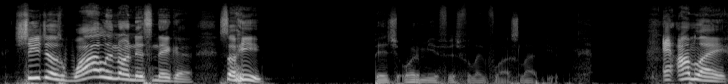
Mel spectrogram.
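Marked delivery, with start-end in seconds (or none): 3.8-5.6 dropped, very hushed, very quiet deep voice. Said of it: "deep ass voice".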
